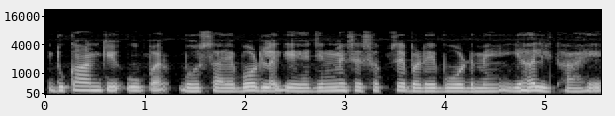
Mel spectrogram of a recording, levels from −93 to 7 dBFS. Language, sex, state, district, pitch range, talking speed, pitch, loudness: Hindi, male, Bihar, Begusarai, 155-170 Hz, 185 wpm, 160 Hz, -20 LUFS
